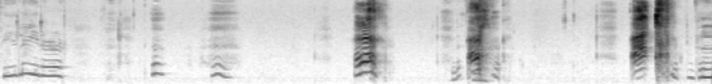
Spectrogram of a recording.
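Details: Smiling baby who has just been fed, babbling softly, then three sharp, explosive infant sneezes, each with a short breath before it.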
